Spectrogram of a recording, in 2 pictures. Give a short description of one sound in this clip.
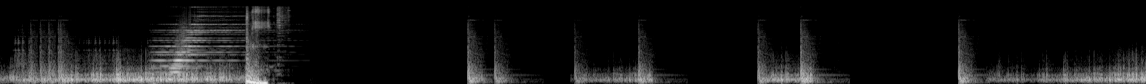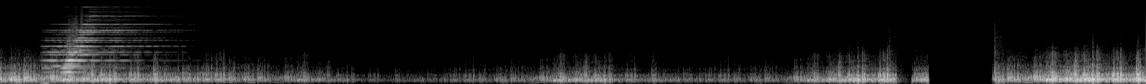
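A ball rolls along a wooden track with a low rumble.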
